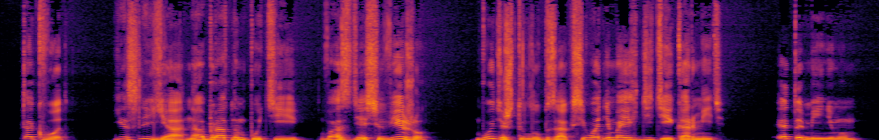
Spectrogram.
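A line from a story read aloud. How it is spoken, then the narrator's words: Chuckling. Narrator (Russian): Гза хохотнул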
